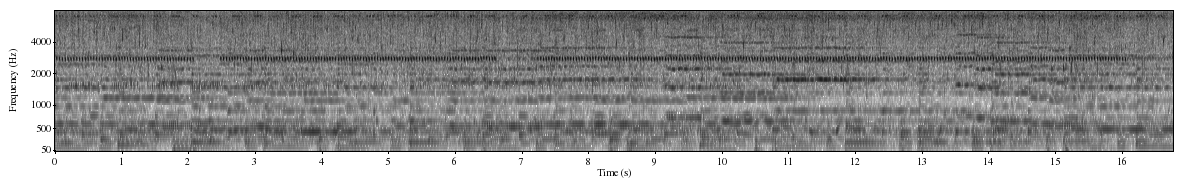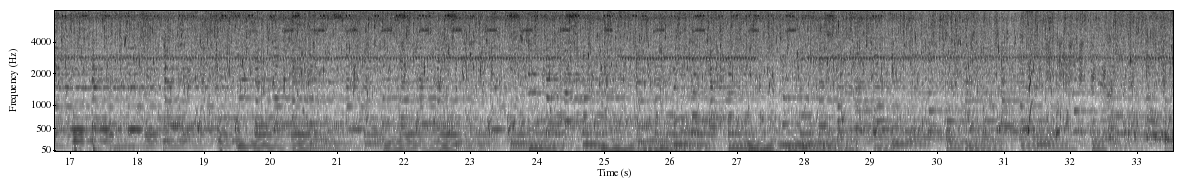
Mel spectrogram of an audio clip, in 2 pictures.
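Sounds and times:
backyard stream rippling: 0.0 - 33.5
music: 0.0 - 33.5.

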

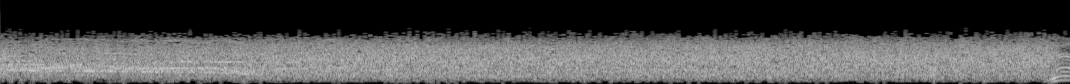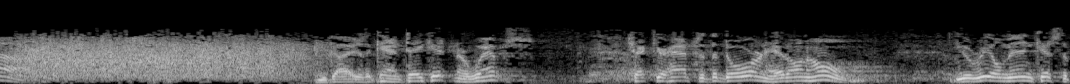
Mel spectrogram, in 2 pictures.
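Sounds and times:
audience booing: 0.0 - 5.9
audience applause: 0.0 - 14.2
speech: 14.0 - 19.4, 20.2 - 21.3.

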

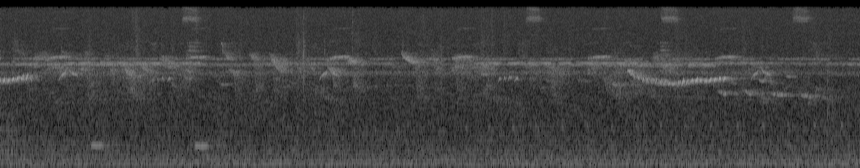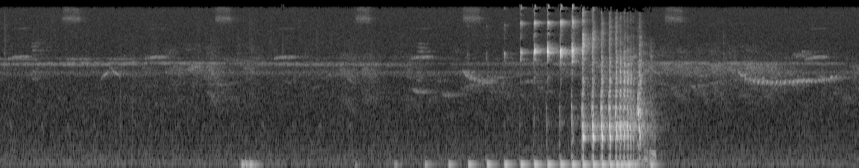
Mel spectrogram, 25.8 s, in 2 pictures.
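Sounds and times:
turkey gobbling: 19.3 - 22.8.

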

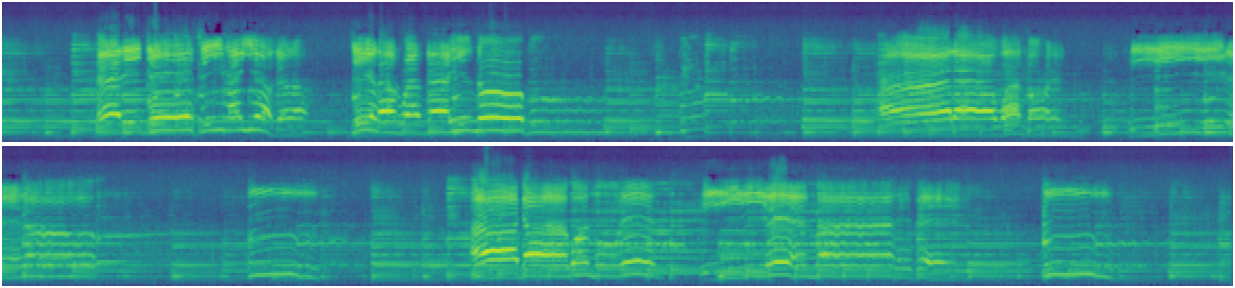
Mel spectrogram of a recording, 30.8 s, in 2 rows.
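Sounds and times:
slide guitar playing blues: 0.0 - 30.7.

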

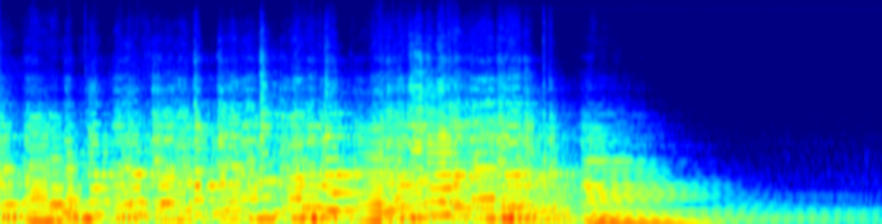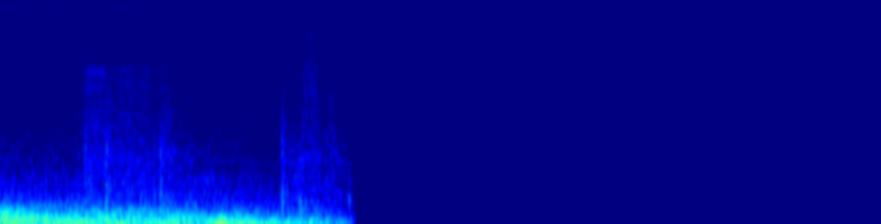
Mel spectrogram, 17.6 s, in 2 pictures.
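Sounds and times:
solo cello gigue: 0.0 - 11.8.

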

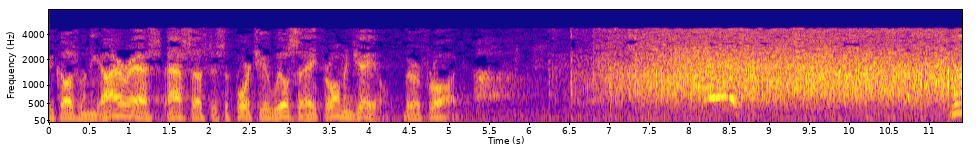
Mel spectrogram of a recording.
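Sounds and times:
speech: 0.0 - 5.2, 11.3 - 11.4
audience applause: 6.2 - 11.4.

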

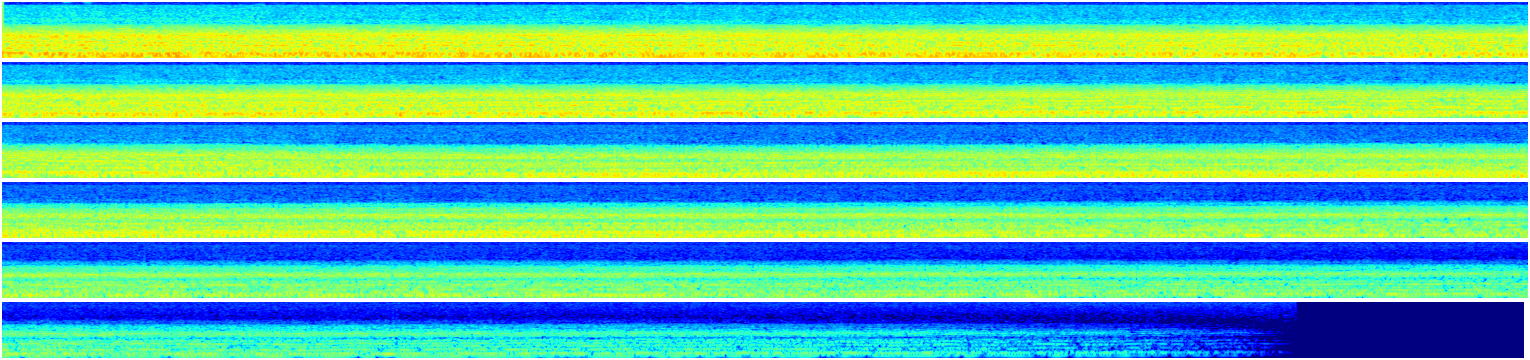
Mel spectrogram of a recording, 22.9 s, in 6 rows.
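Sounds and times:
scary theremin sound effects: 0.0 - 15.0.

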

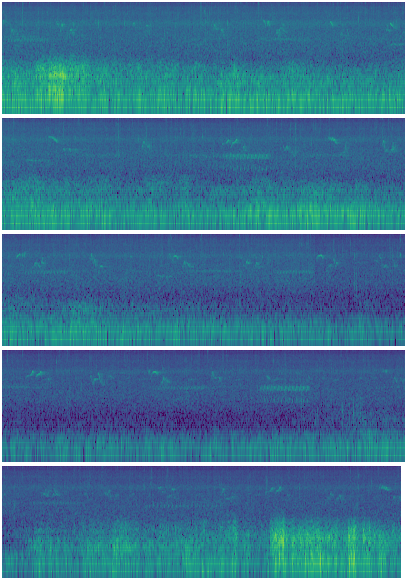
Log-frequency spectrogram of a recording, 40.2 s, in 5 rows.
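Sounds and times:
thunderstorm: 0.0 - 22.4, 30.9 - 40.2.

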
